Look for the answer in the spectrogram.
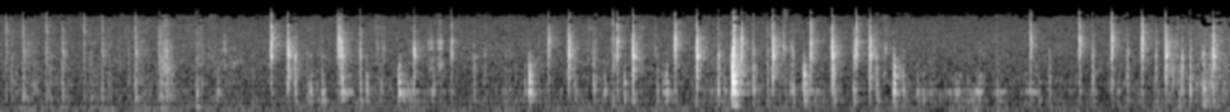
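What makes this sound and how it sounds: Fingers with painted nails press and tap the buttons on the metal button plate of a pink plastic hair straightener with a black cable. Dozens of quick, dry, bright clicks follow each other in an uneven, typing-like rhythm. Each click is sharp and dies away almost at once, with a few louder taps in the middle.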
